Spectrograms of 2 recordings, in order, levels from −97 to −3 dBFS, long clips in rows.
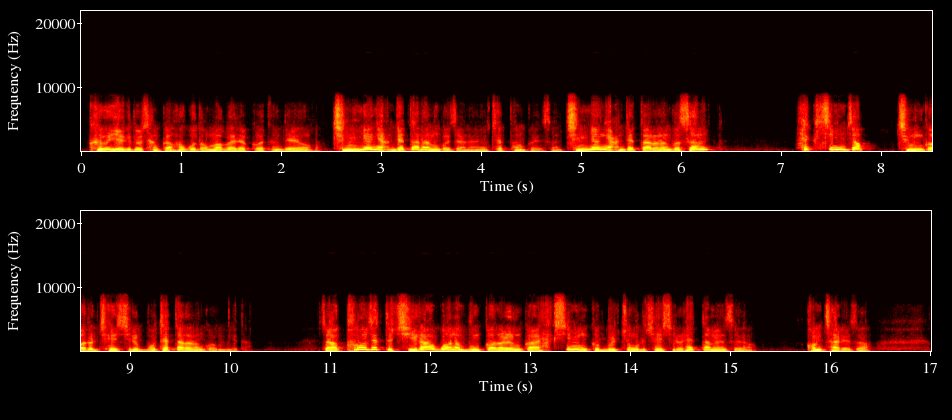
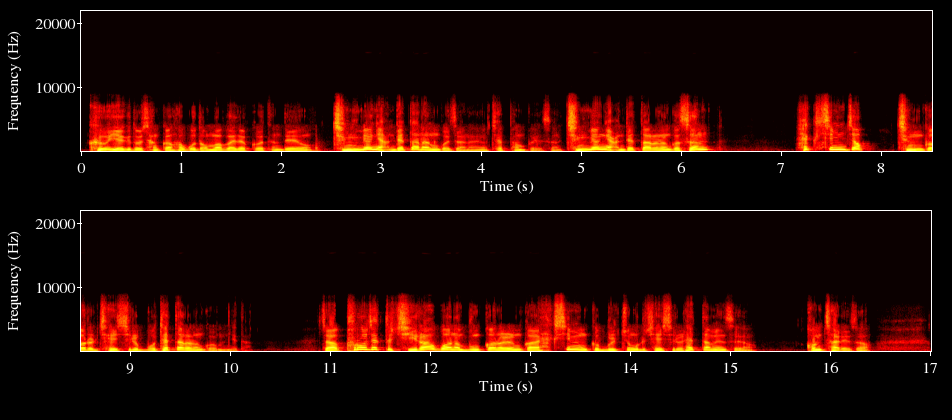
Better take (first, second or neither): second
